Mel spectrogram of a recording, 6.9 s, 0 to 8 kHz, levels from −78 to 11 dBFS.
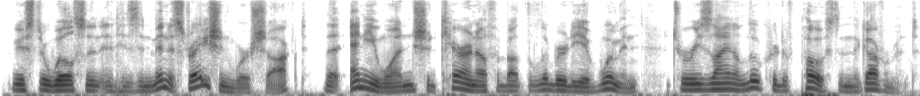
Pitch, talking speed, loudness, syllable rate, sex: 120 Hz, 225 wpm, -17 LUFS, 7.3 syllables/s, male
